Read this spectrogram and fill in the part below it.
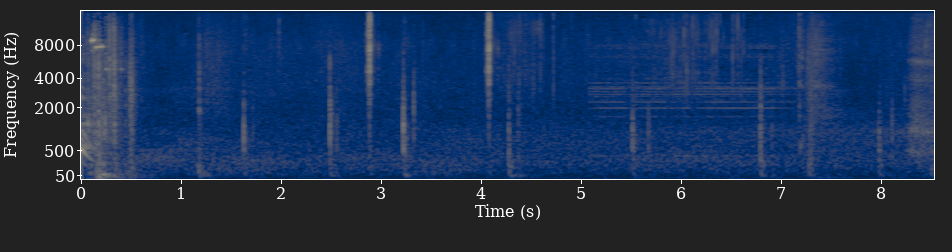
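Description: A man's footsteps tap on a hard floor.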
